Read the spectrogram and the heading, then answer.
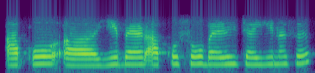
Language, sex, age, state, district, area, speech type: Hindi, female, 18-30, Rajasthan, Jaipur, urban, conversation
